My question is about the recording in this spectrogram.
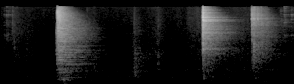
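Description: Three sharp metallic clinks, each with a short ring, as a gait belt with a metal buckle is put around a seated person's waist. The first comes about a second in, and the other two near the end, close together.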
